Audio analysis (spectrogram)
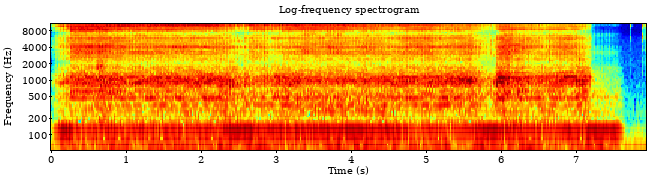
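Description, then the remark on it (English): A key cutting machine making new copies of a key, two keys in all. It runs steadily, its motor humming under a loud, harsh metallic grinding and rasping for about seven seconds before it shuts off abruptly. No one speaks. “Okay, well, I can either take the lock off or make you a new key copy.”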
